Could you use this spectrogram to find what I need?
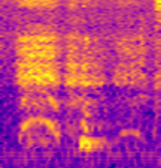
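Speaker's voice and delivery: short high, soft giggle. Real, not acted. Amused by her own praise of the teacher, giggling. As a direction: break into a quiet high-pitched laugh.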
